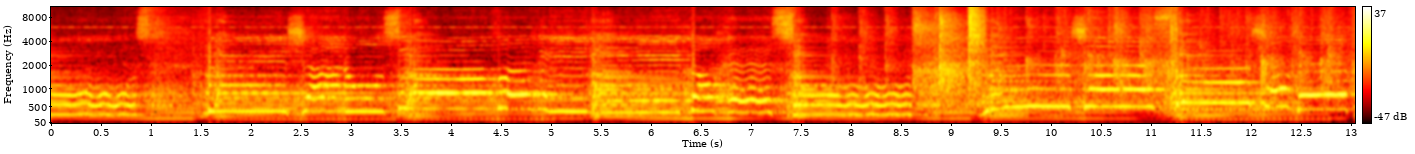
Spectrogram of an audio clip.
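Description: A woman sings a melody with vibrato into a microphone, accompanying herself on an acoustic guitar.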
